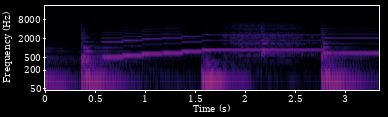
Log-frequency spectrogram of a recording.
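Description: Sheep bleating in the horror video game Harvester, three distinct synthetic bleats with rising, stepped pitch, each starting abruptly, fairly loud and clear with no talk over them.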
